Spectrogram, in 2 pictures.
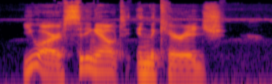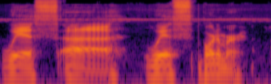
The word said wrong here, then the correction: Bortimus: Oh no, I can't even say his name right. – Bortimus.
